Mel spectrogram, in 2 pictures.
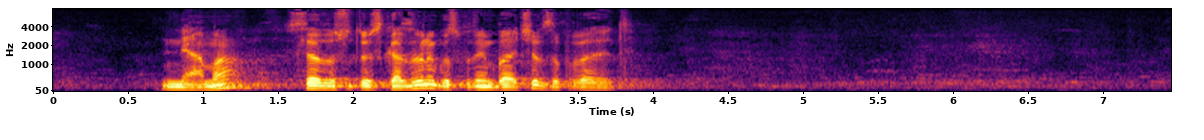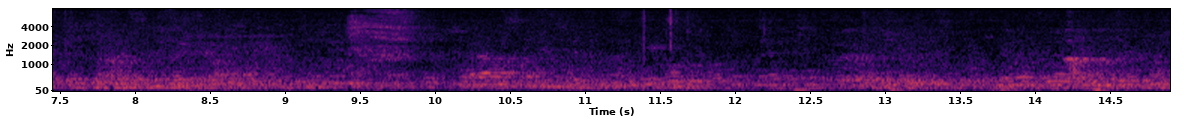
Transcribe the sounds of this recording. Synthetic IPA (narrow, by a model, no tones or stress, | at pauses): nʲaməslɛd̪vəʃt̪ot̪oiskazvɐnɛɡospod̪inbait͡ʃɛvzɐpovʲad̪ɛt̪ɛ̥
